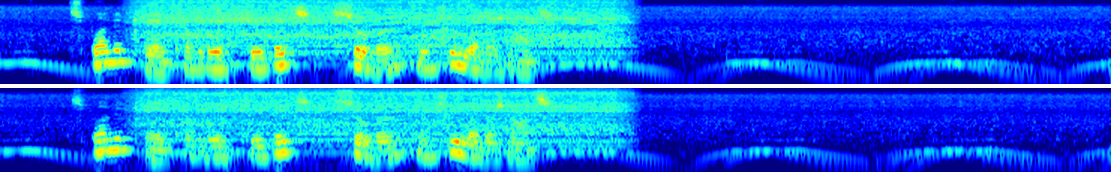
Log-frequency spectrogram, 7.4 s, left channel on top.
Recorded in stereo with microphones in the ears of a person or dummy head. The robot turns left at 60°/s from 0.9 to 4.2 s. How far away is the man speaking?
About 1.2 m.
